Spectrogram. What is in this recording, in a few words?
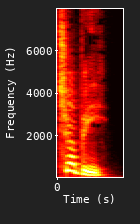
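"chubby", British English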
